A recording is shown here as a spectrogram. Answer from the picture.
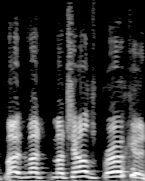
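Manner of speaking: high, loud, slow, laughing lament; mock wail through laughter; laughing mock despair. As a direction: ham up the tragedy. Mock despair over child.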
